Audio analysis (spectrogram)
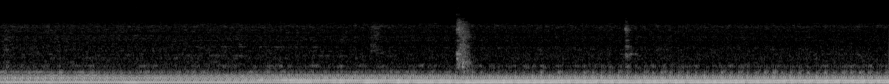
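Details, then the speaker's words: Mazdaspeed Protege turbo cold start with no muffler, essentially straight pipe from the downpipe, after plugging a long-standing exhaust leak: steady deep idle drone with even low pulse and no ticking or puffing leak noise. "definitely not hearing it from up front anymore that's great man I love how this thing sounds got no muffler on it so that's pretty much straight pipe from the dumped under the car"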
